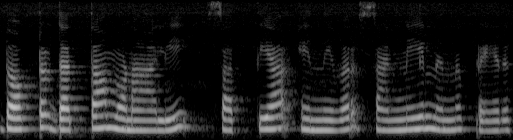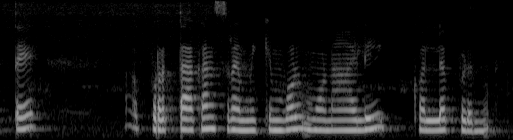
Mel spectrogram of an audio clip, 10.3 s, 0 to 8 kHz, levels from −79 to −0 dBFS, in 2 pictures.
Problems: none marked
